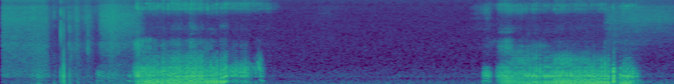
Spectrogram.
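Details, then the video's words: Dog snoring like a bear: two long, rough, rattling snores about two seconds each, separated by several seconds of quiet breathing pause. "собака храпит как медведь"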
